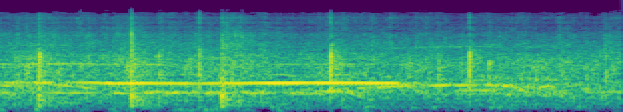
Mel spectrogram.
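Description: Audience clapping and cheering, with scattered sharp claps and a long high cheer held until about one and a half seconds in.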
